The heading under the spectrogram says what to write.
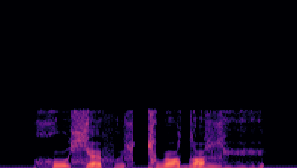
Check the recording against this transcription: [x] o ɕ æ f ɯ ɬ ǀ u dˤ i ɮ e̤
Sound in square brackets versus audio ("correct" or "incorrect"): correct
